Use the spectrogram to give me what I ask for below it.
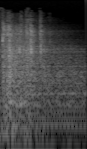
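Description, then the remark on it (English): A thick, heavy metal bar scrapes as it slides across a metal door to seal it shut, in one steady, grinding pass, fairly loud, lasting just under a second with no voices. “"You shouldn't be here," she said, as she slid a thick metal bar across the door, sealing it shut.”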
